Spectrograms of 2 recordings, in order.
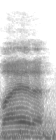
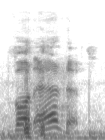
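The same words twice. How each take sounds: First: The words are slurred together and reduced. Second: Each word is pronounced fully and clearly.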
